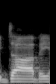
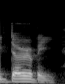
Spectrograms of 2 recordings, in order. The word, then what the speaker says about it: Derby: The Brits say Derby, I know the Americans say Derby.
